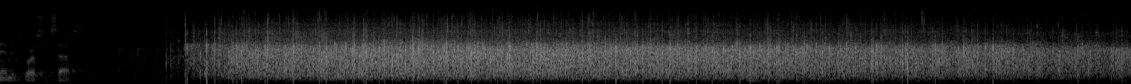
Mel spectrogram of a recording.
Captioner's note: applause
